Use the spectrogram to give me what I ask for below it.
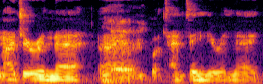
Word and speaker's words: Tanzania: How do you say it, George? – Tanzania.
